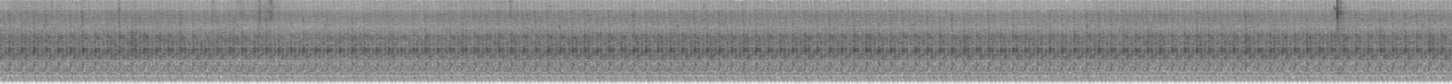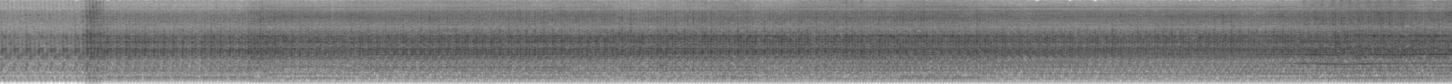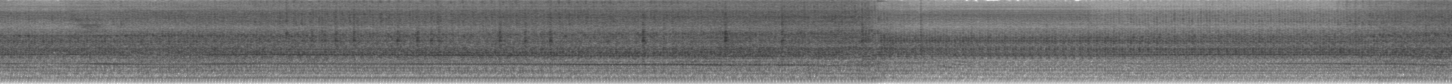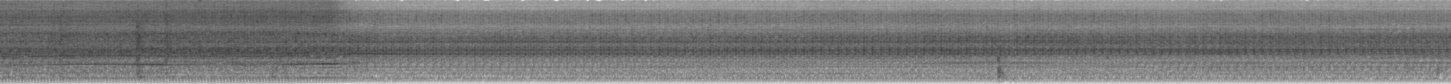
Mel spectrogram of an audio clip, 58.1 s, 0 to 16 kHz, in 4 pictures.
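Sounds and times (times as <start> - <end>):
tractor engine running: 0.0 - 58.0
steady whine: 52.2 - 58.0.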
